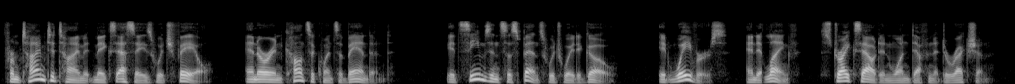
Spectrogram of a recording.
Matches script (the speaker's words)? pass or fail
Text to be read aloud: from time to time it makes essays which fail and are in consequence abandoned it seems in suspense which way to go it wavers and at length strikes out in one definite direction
pass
